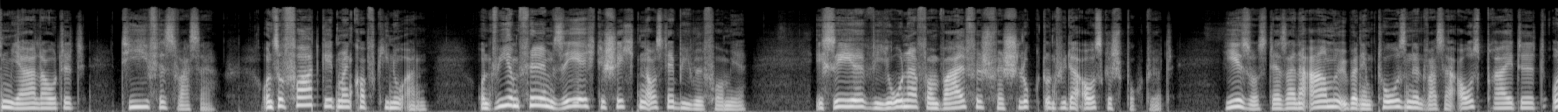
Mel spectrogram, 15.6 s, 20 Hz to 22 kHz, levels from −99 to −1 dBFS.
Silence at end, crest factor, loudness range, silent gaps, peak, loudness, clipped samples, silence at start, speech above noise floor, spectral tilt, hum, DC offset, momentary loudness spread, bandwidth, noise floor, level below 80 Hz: 0 s; 16 dB; 3 LU; none; -4 dBFS; -20 LUFS; under 0.1%; 0 s; 33 dB; -6 dB/octave; none; under 0.1%; 13 LU; 17 kHz; -52 dBFS; -56 dBFS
